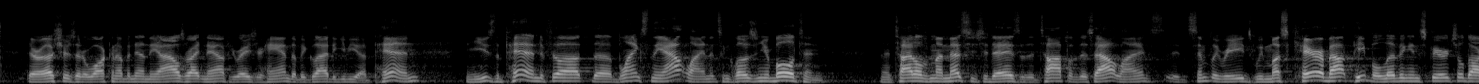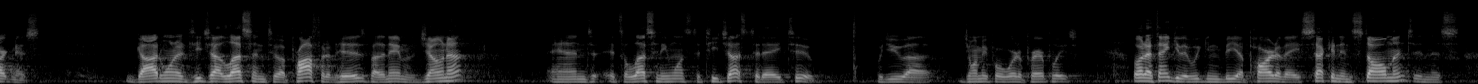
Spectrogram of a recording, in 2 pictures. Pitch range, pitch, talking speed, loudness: 125-155 Hz, 140 Hz, 255 wpm, -32 LUFS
